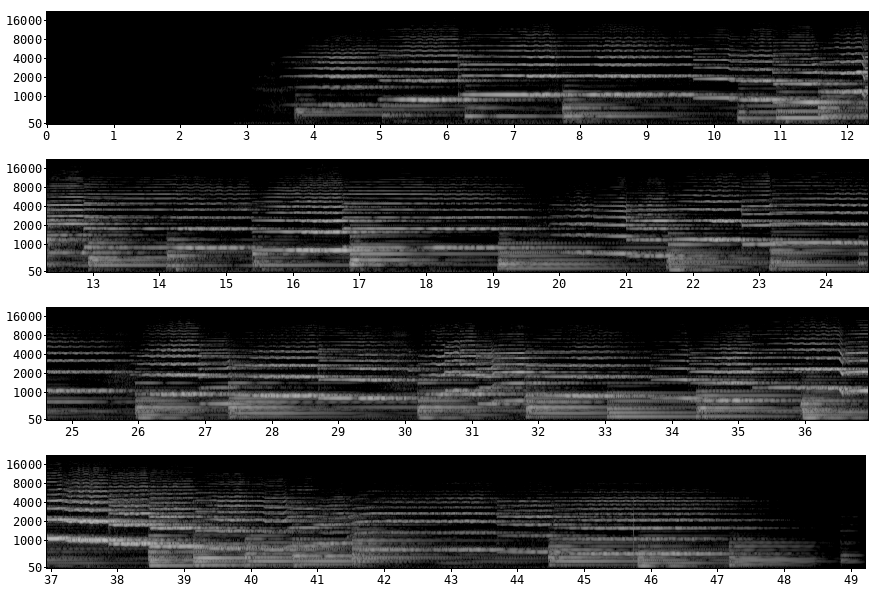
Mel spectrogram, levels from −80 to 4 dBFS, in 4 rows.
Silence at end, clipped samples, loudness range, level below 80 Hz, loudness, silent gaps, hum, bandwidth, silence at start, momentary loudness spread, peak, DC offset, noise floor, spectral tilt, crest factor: 0.25 s; under 0.1%; 12 LU; -74 dBFS; -29 LUFS; none; none; over 20 kHz; 3.7 s; 13 LU; -10 dBFS; under 0.1%; -70 dBFS; -2.5 dB/octave; 22 dB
